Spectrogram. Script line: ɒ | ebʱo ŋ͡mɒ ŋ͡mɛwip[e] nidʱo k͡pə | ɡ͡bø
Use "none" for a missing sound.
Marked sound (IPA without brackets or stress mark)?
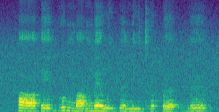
ø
